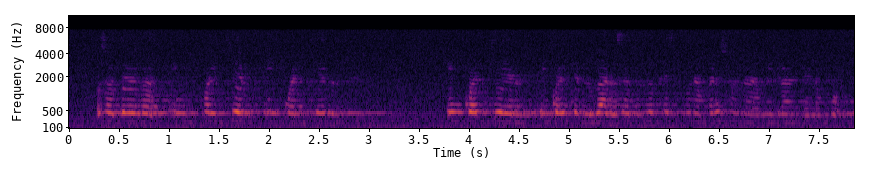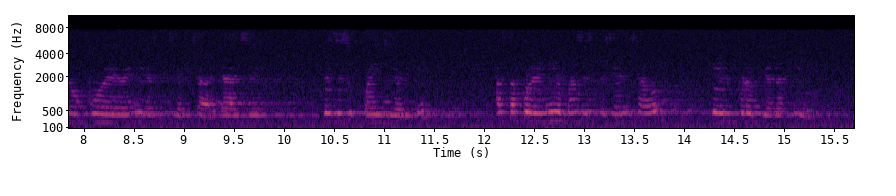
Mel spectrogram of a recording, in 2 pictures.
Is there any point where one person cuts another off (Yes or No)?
No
